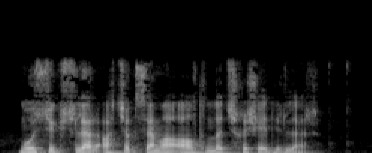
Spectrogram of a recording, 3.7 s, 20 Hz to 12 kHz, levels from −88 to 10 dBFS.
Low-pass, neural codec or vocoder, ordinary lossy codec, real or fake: 7.2 kHz; none; MP3, 96 kbps; real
